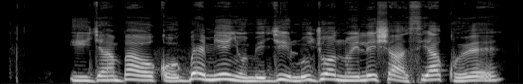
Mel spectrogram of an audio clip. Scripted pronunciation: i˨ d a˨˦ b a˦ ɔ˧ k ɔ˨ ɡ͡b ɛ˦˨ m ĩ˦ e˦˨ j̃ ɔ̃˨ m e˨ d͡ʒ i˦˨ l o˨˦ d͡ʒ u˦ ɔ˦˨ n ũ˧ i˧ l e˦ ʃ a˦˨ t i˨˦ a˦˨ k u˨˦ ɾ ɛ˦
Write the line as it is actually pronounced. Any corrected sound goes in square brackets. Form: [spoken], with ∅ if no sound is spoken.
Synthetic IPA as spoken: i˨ [d͡ʒ] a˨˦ b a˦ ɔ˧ k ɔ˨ ɡ͡b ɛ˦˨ m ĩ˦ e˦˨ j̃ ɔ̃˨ m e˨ d͡ʒ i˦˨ l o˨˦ d͡ʒ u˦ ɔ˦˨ n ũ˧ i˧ l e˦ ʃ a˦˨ [s] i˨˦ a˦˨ k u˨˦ ɾ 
